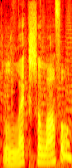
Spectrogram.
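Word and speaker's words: Lexaloffle: He created the PICO-8, living in Japan and working at Lexalawful. Did I pronounce that correctly?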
